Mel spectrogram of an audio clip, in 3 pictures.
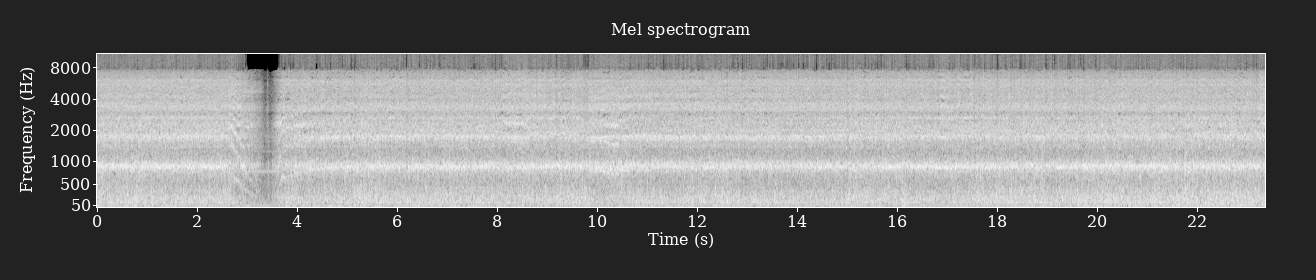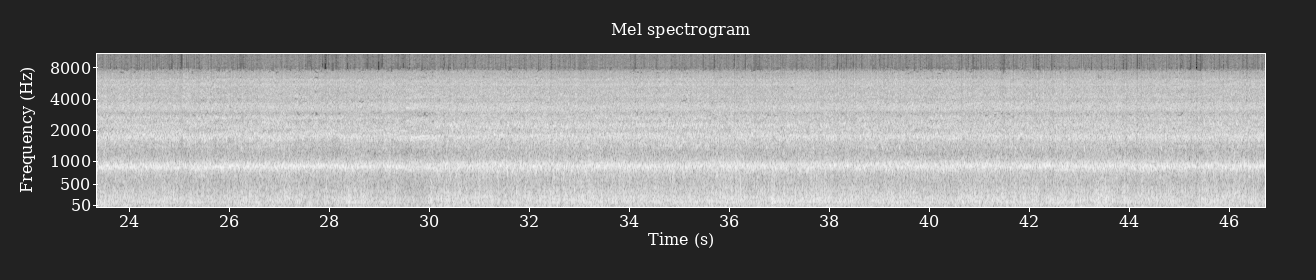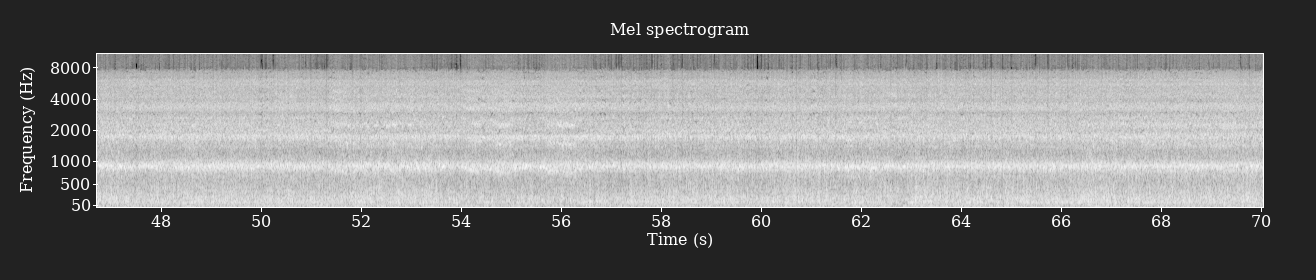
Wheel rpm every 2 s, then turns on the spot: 230, 120, 230, 230, 230, 230, 230, 230, 230, 230, 230, 230, 230, 220, 230, 230, 220, 220, 230, 230, 230, 230, 230, 230, 230, 220, 220, 220, 230, 230, 230, 230, 230, 220, 210.
none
